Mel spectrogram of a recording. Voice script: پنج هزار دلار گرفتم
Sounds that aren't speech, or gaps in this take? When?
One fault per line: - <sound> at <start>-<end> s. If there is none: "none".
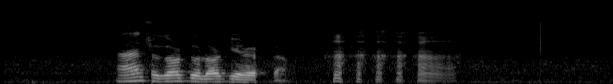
- laugh at 3.2-4.6 s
